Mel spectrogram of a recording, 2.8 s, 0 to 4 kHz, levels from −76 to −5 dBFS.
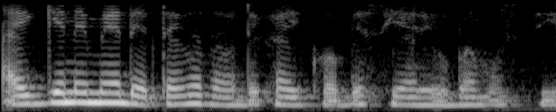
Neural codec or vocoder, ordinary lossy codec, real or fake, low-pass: vocoder, 44.1 kHz, 128 mel bands every 512 samples, BigVGAN v2; none; fake; 3.6 kHz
